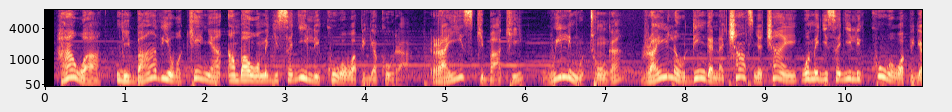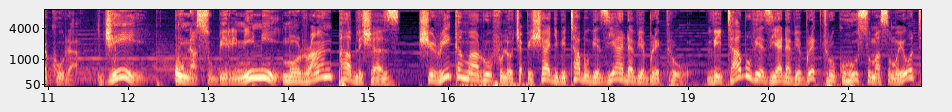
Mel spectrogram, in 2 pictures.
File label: swahili commercial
